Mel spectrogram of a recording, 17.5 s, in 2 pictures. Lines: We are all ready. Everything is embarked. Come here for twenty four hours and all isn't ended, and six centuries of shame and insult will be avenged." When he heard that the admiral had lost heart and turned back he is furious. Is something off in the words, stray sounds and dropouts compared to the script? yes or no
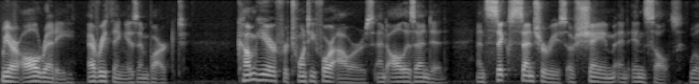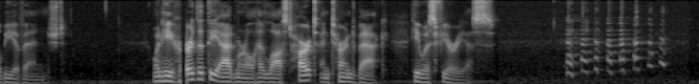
yes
